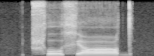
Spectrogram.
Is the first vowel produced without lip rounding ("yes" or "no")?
no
